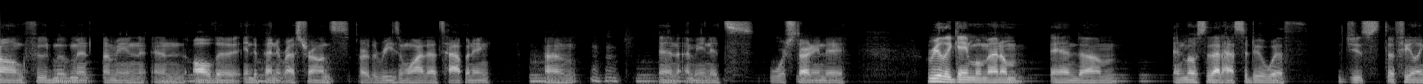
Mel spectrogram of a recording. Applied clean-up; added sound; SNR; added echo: neural mask model RNNoise.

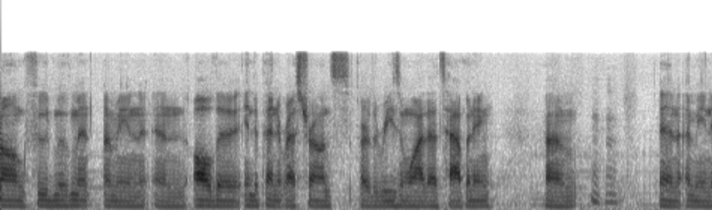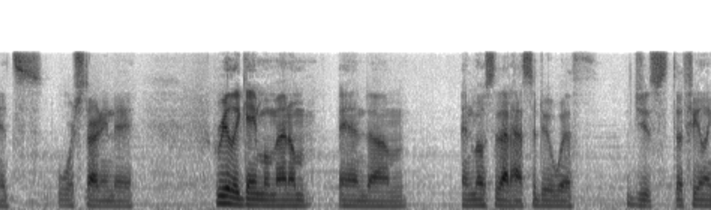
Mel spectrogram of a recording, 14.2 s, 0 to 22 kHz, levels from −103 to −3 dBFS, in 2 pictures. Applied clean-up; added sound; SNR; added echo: neural separator model SepFormer DNS4.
